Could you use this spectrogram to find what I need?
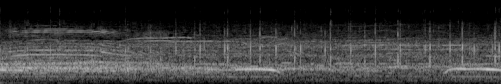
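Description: A rock band plays loudly, echoing through a large hall.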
